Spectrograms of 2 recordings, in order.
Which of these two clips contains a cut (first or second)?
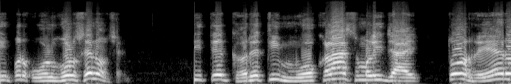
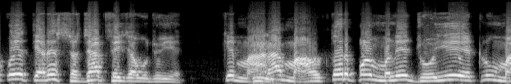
first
